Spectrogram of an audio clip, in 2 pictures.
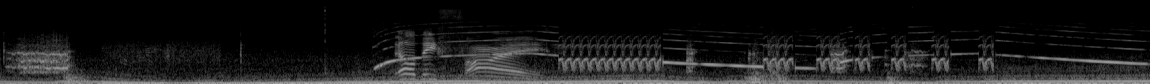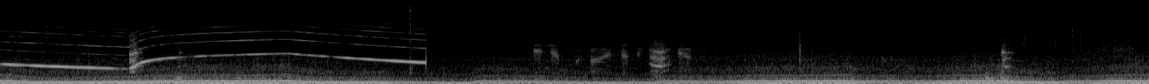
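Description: A car engine revs up and drops as gears change.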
